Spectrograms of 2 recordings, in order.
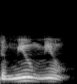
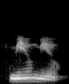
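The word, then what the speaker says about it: muumuu: and often colorful dress in Hawaiian is called Mew Mew m u u m u u mu mu light loose and often colorful dress a weak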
